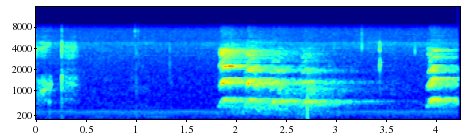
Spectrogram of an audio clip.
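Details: Hoarse, honking barks from a dog that sounds like a sea lion: after faint murmuring, one long rasping bark trails off, and a second sharp bark starts two seconds later, over a low steady hum.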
